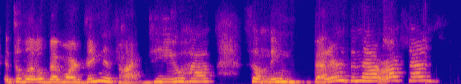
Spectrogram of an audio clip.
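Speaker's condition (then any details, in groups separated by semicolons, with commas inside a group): Cerebral palsy; from birth; early difficulty forming words, learned by mimicry, no speech therapy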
